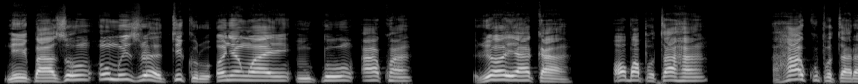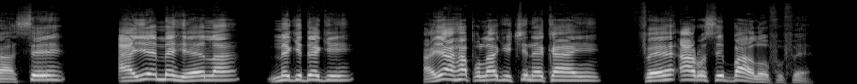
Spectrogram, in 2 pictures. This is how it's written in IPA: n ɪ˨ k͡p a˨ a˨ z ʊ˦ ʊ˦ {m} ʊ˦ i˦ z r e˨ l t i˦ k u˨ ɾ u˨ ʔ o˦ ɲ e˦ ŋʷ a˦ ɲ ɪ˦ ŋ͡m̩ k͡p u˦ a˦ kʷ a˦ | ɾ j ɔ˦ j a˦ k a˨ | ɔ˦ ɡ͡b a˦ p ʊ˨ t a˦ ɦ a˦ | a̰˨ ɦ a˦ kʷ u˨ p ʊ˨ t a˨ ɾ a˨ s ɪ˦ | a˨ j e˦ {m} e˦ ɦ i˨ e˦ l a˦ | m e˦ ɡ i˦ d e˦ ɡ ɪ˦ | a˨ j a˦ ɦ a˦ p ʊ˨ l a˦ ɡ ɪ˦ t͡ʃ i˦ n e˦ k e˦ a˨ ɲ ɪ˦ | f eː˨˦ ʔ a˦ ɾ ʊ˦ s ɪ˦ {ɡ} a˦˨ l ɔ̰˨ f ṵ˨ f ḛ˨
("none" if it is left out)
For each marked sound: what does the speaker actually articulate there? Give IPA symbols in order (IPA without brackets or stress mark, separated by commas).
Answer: m, m, b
